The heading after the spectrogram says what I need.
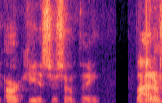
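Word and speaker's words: Arceus: The localization team is British and in in British speech ars is ass. So they didn't want it to be Asus. So the pronunciation is Archus.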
